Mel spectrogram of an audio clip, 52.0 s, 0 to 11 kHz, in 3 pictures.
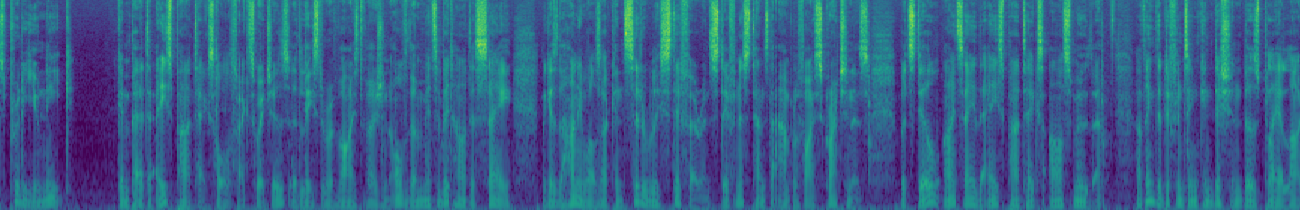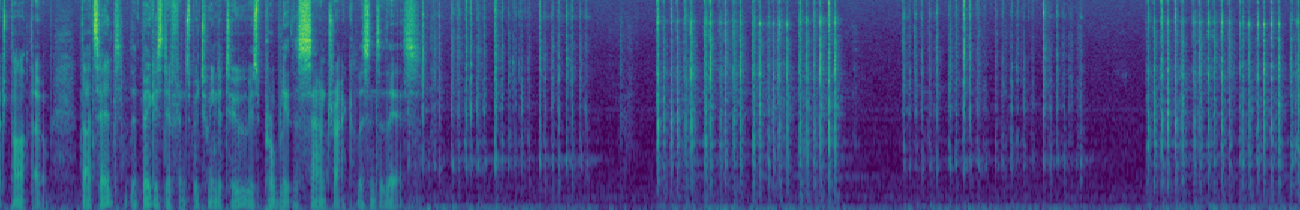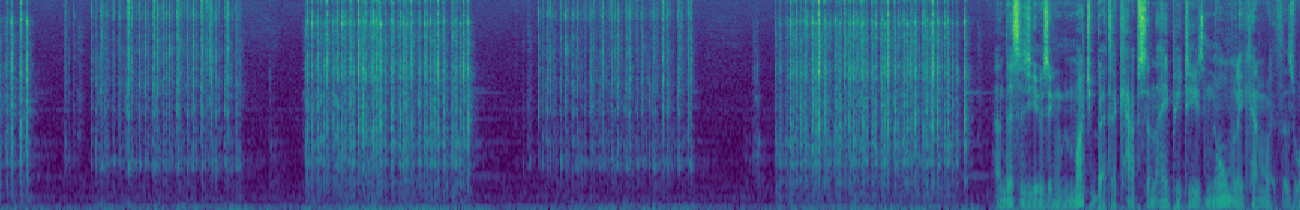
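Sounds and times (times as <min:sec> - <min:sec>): rapid keyboard typing: 0:22.8 - 0:25.3, 0:26.1 - 0:28.6, 0:29.4 - 0:31.8, 0:32.6 - 0:38.0, 0:38.7 - 0:41.0, 0:41.6 - 0:44.0, 0:45.0 - 0:47.7.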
